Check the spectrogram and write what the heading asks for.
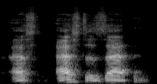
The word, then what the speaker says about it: astaxanthin: funny it's a funny spelling word but it's pronounced uh astaxanthin so there's a chemical called astaxanthin that they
